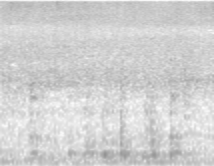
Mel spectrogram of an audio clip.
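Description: Onion tempering (baghar) browning in hot oil for dal and brinjal salan, a soft continuous sizzle with a few light stirring scrapes, faint and close, no talking.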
